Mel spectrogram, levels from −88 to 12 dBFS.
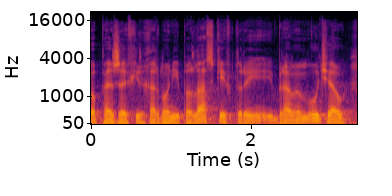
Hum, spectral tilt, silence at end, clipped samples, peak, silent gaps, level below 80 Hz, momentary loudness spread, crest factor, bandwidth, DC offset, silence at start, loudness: none; -6.5 dB/octave; 0 s; under 0.1%; 0 dBFS; none; -26 dBFS; 3 LU; 12 dB; 16.5 kHz; under 0.1%; 0 s; -14 LUFS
